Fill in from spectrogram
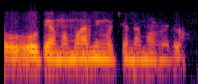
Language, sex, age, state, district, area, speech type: Telugu, male, 18-30, Andhra Pradesh, Krishna, urban, conversation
